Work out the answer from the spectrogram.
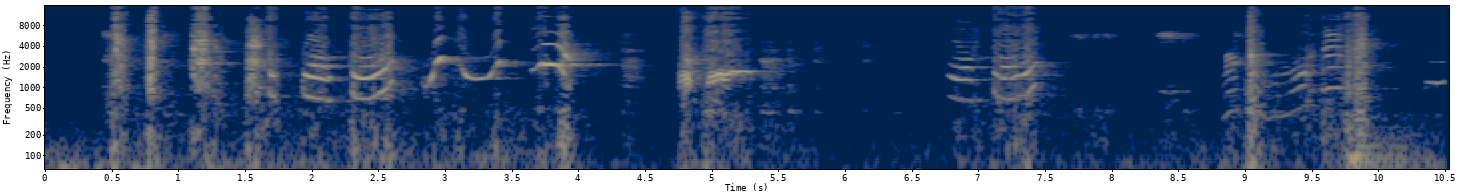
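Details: Talking rose-ringed parakeet, a pet said to say mummy papa, giving a run of speech-like syllables with bending tones and short whistles in several bursts separated by brief pauses, in a small room.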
